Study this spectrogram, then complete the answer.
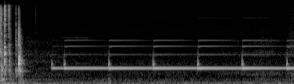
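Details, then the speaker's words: Car cabin after a new radio install: a clear, repeating ding about twice a second over a quiet cabin, never heard before the radio was fitted. The source is unknown. "you hear the dinging noise never in my entire life have I ever heard a dinging noise like that before that radio was in it was a weird dinging noise"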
